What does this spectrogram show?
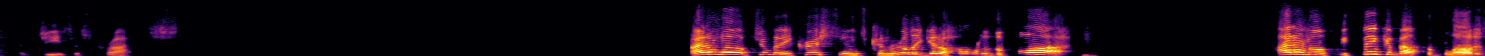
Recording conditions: large echoing room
